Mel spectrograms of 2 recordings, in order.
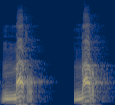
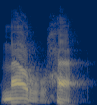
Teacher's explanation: tapi kalau tebal Mar tidak Mar tetapi Mar selanjutnya perhatikan juga ro memiliki sifat bainiah sehingga tidak dibaca Mar ditahan atau dihentak Mar Mar dihentak tetapi bainiah saja jadi ada getar yang terjaga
